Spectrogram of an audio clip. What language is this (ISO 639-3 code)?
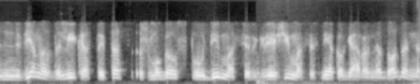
lit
